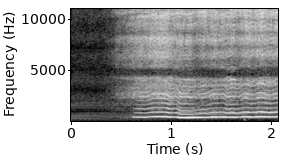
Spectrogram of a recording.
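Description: A woman's voice comes in about half a second in with a soft, wordless held note with vibrato. The note dips and climbs back up over the fading tail of a piano intro.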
